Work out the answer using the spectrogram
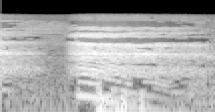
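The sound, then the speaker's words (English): A deep breath drawn in and let out during a guided relaxation exercise, heard as one long, airy, breathy rush of moderate loudness that swells quickly and holds steady for over a second before easing off, with no talking. “take a deep breath and let it all out. Now, take a deep breath and let it all right now.”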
